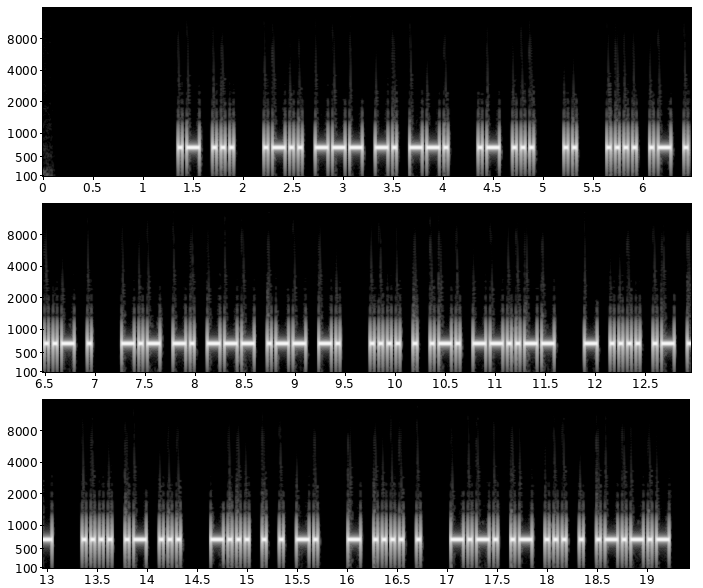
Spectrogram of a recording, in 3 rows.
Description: Morse code, heard as a keyed tone, about 28 wpm, 700 Hz. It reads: AS LONG AS I HAVE KNOWN HER, THAT HAS BEEN THE CASE.
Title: Sentences from Top 1000 Words - Review Part 3 - 28wpm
